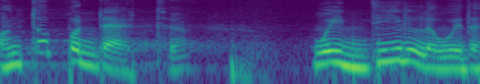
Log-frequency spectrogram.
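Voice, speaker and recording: A man talks with lively intonation. His voice sounds somewhat breathy. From Italy. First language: Italian. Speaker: cancer researcher. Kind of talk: research presentation to an audience. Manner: hesitant, with fillers.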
